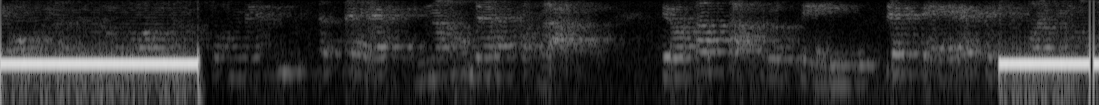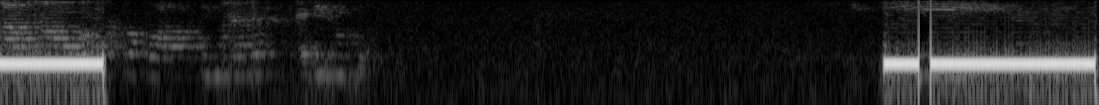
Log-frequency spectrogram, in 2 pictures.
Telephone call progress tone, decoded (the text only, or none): ringback tone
